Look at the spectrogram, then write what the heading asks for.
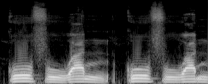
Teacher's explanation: Bunyi nun sukqon atau bunyi tanwinnya itu dibaca jelas kemudian tidak didengungkan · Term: izhar halqi, idhar halqi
